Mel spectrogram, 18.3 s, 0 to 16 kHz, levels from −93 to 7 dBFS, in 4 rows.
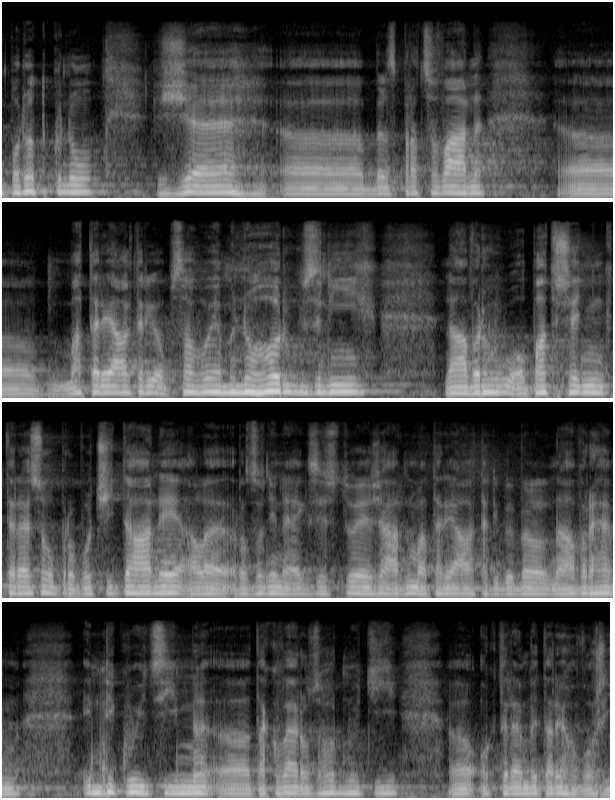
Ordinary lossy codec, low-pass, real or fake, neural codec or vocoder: MP3, 96 kbps; 10.8 kHz; real; none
